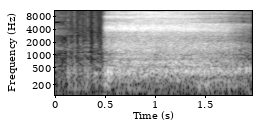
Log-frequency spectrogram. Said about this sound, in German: Jetzt äh, geht es noch an die Luftballons. Da wird gerade ein großer roter Luftballon aufgepustet.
